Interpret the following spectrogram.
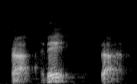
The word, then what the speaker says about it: careta: ¿Cuál es la que suena más fuerte? Careta. Es la segunda sílaba. Por ende, esta palabra es grave o llana.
